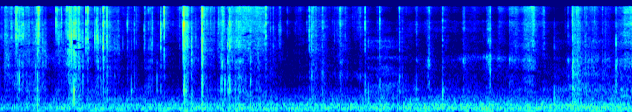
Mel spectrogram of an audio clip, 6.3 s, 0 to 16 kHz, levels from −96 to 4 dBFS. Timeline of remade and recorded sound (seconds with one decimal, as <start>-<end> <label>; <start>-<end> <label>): 0.0-1.1 recorded; 1.1-1.6 remade; 1.6-2.1 recorded; 2.1-4.9 remade; 4.9-6.3 recorded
